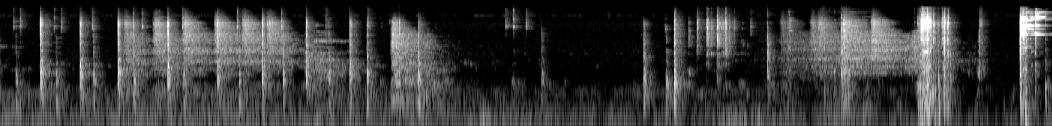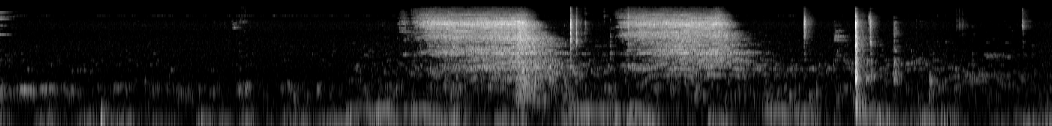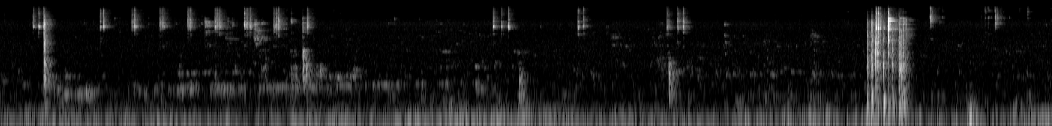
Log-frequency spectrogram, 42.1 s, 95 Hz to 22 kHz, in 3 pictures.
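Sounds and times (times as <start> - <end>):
metallic clicks and taps of tools: 0.2 - 5.7, 6.7 - 7.4, 8.6 - 10.4, 28.4 - 32.3, 34.6 - 36.0, 36.9 - 37.8
low steady hum: 24.1 - 42.0.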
